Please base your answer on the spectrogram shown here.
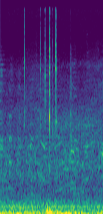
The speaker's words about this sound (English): And there's some geese in the hidden finger ponds that are going nuts. I can't see them, but I can hear them back there.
